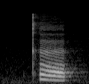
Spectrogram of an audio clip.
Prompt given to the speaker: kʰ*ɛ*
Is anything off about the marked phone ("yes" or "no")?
no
